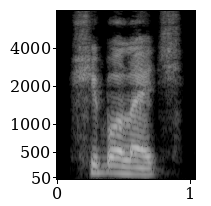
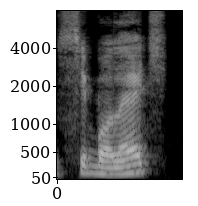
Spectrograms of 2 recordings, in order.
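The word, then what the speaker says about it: Shibboleth: Se respondesse que não, os homens de Gileade lhe diziam: Então deixa Shibolete. Se ele dizia Sibolete, não podemos pronunciar corretamente a palavra.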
